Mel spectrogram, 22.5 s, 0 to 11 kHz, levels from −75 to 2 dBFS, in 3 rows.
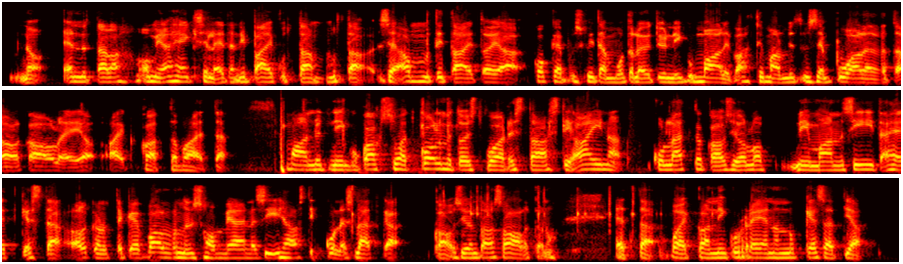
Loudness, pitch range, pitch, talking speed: -22 LUFS, 175-190 Hz, 180 Hz, 165 wpm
